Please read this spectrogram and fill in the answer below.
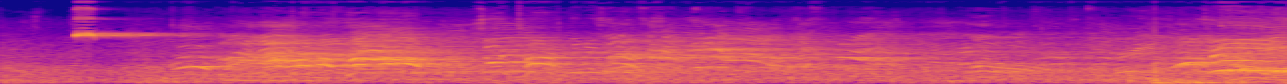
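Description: A short, sharp referee's whistle blast about half a second in, followed by spectators and coaches shouting over one another, the yelling growing louder near the end.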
